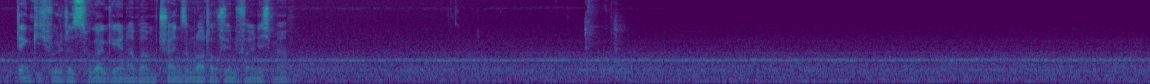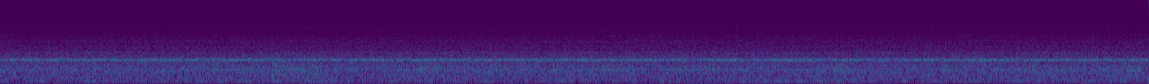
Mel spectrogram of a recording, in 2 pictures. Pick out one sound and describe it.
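Wheels rumble over rails.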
